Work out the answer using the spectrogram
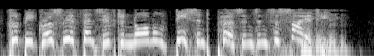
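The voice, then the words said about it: Put-on posh Queen's English accent. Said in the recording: “That's your Queen of England accent.”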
